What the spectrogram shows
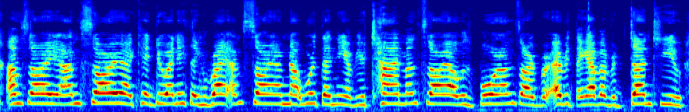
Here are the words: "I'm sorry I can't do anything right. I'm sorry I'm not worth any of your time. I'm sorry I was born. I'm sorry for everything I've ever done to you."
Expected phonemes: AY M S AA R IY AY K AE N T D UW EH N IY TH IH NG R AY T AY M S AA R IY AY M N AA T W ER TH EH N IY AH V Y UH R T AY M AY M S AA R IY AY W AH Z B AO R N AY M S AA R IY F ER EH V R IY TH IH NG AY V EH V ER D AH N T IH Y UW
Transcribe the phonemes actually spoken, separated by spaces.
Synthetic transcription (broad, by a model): AY M S AA R IY AY K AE N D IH EH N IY TH IH NG R AY T AY M S AA R IY AY M N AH T W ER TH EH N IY AH V Y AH R T AY M AY M S AA R IY AY W AH Z B AO R N AY M S AA R IY F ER EH V R IY TH IH NG AY V EH V ER D AH N T IH Y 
